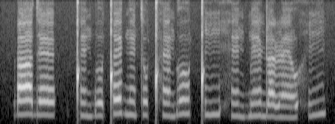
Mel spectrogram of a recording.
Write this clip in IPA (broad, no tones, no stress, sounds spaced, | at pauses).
ɽ a d ɛ | ǃ ẽ ɡ͡b ɤ ǃ ɛ ɡ ẽ t o ǃʰ ɛ̃ ɡ ɤ ʊ̯ ǃ i h ẽ ɡ͡b ẽ ɖ a ɭ ɛ̃ ʊ̯ h i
